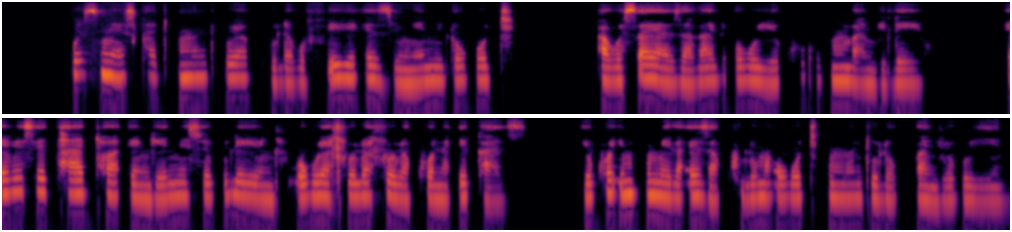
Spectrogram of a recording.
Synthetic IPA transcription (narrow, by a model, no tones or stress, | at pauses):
ɣusiŋesi̥kʰatʰi̥umuntʼuːjaɡ̥̚ʱulaɣufiɣɛʔeziŋeniloɣutʰi̥ | aɣusajazaɣalioɣujikʰɔoɣum̩βambʱilɛːjɔ | ɛβɛsɛtʰatʰwaʔɛŋeniswɛɣulɛjend͡ɮʱuoɣujaɬɔlwaɬɔlwakʰɔnaʔɛɡ̥ʱaːzi | jikʰɔʔimpʼumɛlaʔɛzakʰulumaʔuɣutʰi̥umuntʼulɔɣuβand͡ʒʱwɛɣujiːni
